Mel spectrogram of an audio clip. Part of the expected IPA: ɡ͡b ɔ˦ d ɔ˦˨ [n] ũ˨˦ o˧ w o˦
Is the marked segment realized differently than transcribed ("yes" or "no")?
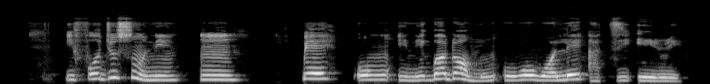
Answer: yes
